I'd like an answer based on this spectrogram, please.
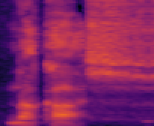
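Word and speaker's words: nachash: But that word enchantment or omen is the word nakash. Nakash. Say nakash. Nakash. Say it now. Nakash. Say nakash. Nakash. is spelled N-A-C-H-A-S-H.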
